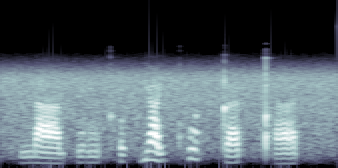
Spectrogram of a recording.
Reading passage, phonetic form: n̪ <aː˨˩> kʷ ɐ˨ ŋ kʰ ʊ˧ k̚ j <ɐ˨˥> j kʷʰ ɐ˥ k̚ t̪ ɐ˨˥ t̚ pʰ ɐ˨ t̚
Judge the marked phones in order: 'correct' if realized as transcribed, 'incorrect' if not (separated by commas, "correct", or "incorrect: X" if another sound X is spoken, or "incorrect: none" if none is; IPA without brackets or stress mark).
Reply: correct, incorrect: ɐ˥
